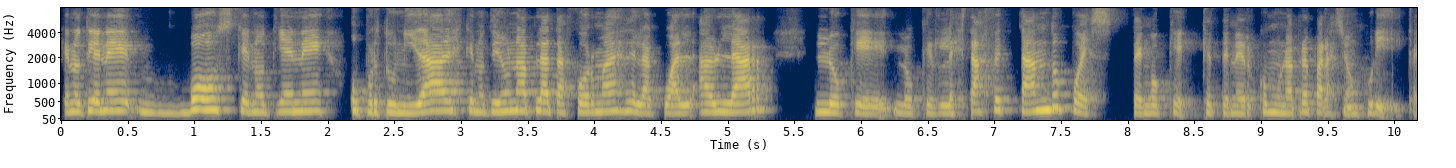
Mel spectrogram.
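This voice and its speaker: A woman with a Venezuelan accent speaks at a fairly high pitch with ordinary pitch variation against a quiet background. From Venezuela, Caracas. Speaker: speaker, human rights lawyer. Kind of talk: testimony talk. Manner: hesitant, many fillers.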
